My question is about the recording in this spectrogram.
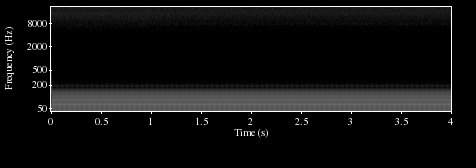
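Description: A steady low hum: one unchanging deep tone with nothing else over it.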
